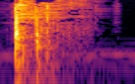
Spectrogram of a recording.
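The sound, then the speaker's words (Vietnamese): A flashlight thrown against a stone door makes a single sharp knock with a brief metallic clink. The sound decays quickly into silence, with nothing else around it. “Cái đèn pin chạm vào cửa đá, phát ra một tiếng leng keng.”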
